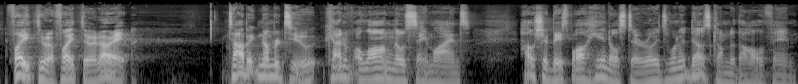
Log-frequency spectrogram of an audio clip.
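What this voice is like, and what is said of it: Slightly hoarse voice. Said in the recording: “I am battling a little bit of a cold... Voice getting a little hoarse”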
